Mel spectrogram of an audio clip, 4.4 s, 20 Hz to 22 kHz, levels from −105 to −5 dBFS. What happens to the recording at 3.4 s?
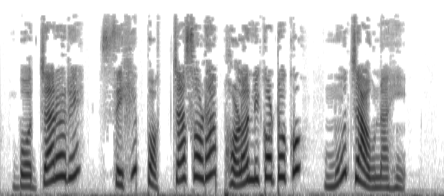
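Nothing goes wrong at 3.4 s; the speech carries on intact through that moment with no audible fault.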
